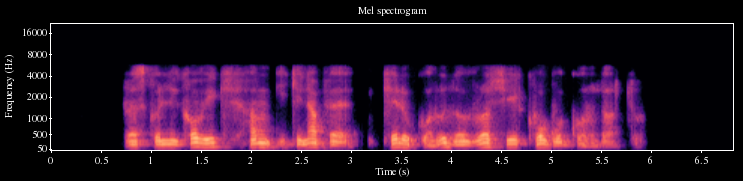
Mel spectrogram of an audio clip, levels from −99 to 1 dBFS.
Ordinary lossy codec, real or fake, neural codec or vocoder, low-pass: Opus, 24 kbps; fake; codec, 24 kHz, 1.2 kbps, DualCodec; 5.4 kHz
